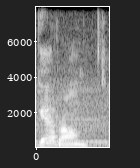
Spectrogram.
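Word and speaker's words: γέρων: Where is the accent on geron? And it is on the penult, the first syllable, on the epsilon.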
